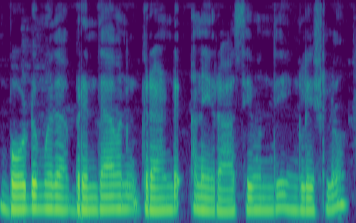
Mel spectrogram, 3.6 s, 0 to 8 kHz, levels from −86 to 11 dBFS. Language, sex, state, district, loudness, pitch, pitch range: Telugu, male, Telangana, Mahabubabad, -17 LUFS, 125 Hz, 120-130 Hz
